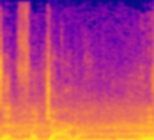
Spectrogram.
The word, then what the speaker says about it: Fajardo: gating now many would pronounce his last name Fajardo he pronounces it for jarred oh and he said he does that because as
